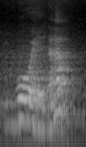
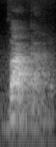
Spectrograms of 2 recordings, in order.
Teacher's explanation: diferenciar muy bien la B bilabial de la B labiodental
